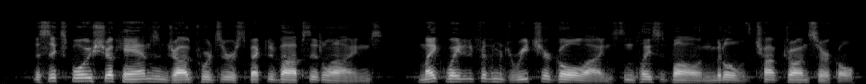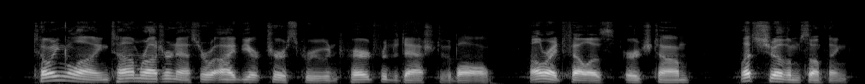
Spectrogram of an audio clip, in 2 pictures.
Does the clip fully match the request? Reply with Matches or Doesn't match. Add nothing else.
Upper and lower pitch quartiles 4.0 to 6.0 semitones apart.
Matches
